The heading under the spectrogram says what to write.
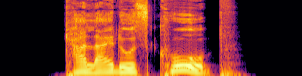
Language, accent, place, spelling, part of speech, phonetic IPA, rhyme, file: German, Germany, Berlin, Kaleidoskop, noun, [kalaɪ̯doˈskoːp], -oːp, De-Kaleidoskop.ogg
- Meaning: kaleidoscope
